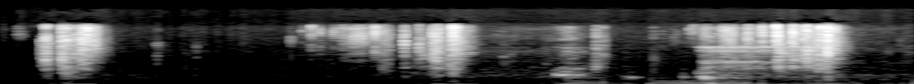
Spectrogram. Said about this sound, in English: I hear the pages turn. That's a good sound.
